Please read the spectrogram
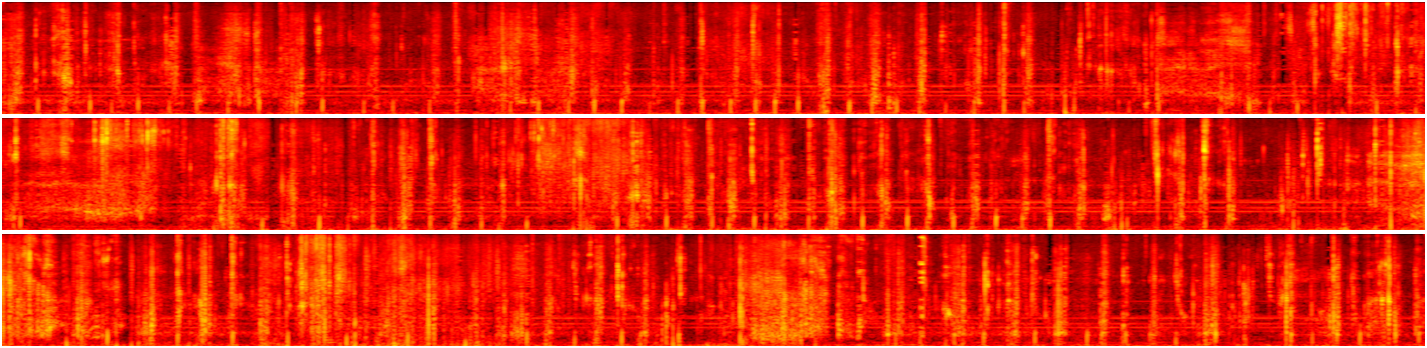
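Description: Close-miked chewing and crunching of crisp raw vegetables, including fresh red chili peppers, for mukbang eating sounds. Steady chewing with several louder crisp bites standing out about four times.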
